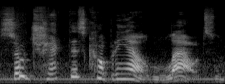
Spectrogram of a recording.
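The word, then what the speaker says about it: Laut: Lout. It's not Loot. That would be a horrible name for a company. But L-A-U-T.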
